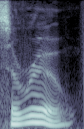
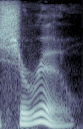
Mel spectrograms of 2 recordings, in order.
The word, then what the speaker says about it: Sheru: It was Sheru, which means lion.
